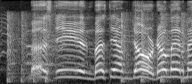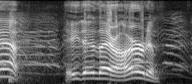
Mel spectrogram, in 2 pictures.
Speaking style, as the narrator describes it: cries were mixed with shouts of warning and advice

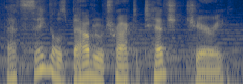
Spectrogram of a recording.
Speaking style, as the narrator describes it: Chris muttered

